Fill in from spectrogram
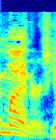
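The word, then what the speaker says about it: Meyers: Miners. Is that how you say it? – Yeah. Quinn Miners.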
